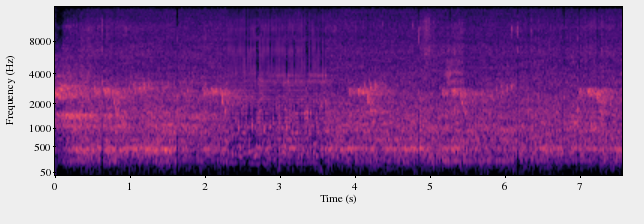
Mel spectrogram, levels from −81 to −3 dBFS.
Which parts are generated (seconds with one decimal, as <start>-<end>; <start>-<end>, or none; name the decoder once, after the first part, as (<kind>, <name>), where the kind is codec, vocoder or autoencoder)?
2.3-3.6 (vocoder, BigVGAN v2)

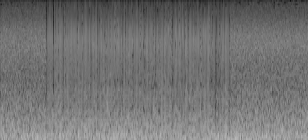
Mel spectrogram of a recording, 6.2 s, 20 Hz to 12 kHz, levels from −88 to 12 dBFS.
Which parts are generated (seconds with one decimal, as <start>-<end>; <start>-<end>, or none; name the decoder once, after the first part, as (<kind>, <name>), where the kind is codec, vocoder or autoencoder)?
0.9-4.6 (vocoder, BigVGAN v2)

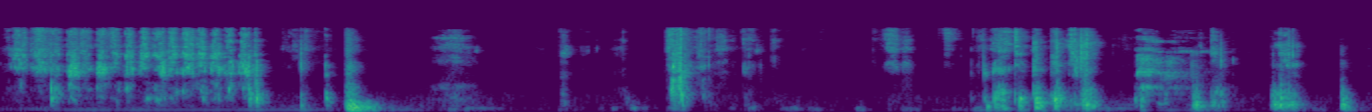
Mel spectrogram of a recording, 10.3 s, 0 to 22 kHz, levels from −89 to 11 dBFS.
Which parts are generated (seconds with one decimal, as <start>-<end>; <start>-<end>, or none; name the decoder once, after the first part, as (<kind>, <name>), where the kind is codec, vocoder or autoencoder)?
4.1-6.1 (vocoder, Vocos)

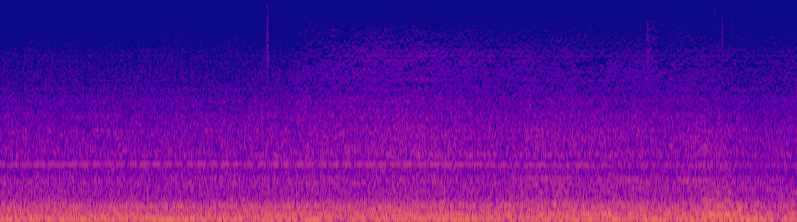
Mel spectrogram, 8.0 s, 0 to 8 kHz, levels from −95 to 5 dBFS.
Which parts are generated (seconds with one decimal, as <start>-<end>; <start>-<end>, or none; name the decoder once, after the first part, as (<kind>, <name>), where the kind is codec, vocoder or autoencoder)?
5.6-6.3 (vocoder, BigVGAN v2)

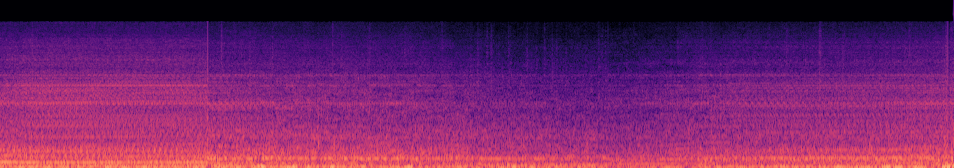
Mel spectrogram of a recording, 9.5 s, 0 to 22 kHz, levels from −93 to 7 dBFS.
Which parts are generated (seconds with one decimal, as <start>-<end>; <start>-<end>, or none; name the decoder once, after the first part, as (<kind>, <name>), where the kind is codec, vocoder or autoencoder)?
2.6-4.8 (codec, DAC); 5.2-6.0; 6.4-7.3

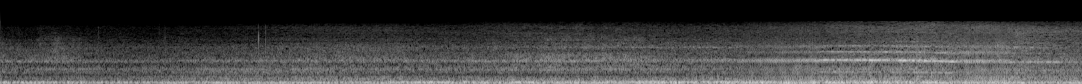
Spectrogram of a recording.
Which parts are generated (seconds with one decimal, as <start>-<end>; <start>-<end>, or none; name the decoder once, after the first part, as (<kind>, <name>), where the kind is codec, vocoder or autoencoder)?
7.4-8.2 (vocoder, WaveNeXt); 9.6-10.1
